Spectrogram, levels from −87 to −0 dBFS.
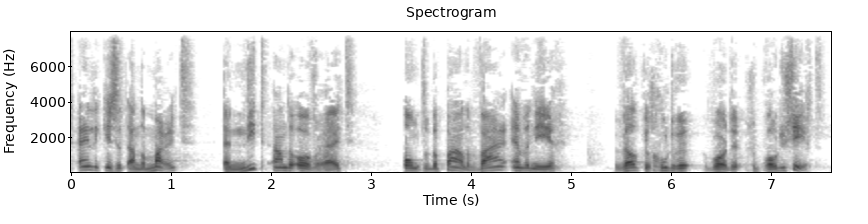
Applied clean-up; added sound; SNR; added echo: none; none; none; none.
